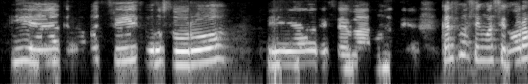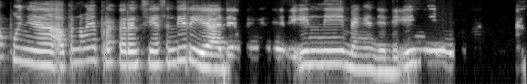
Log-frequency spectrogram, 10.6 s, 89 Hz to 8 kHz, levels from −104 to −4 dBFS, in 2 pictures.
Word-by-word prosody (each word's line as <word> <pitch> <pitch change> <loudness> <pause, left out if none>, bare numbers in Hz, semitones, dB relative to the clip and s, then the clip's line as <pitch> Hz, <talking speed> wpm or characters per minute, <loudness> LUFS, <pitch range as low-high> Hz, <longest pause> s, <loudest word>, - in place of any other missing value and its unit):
Iya, 305 0 0 0.3
kenapa 285 +2 -18 0.2
sih 300 +1 -2 0.2
suruh-suruh. 270 +1 +6 0.6
Iya, 255 0 +2 0.3
rese 255 -4 -11 0.2
banget 210 +1 -6
deh. - - -22 0.3
Kan 320 +1 +1
masing-masing 320 -6 -5
orang 350 +3 +3
punya, 300 -4 -2 0.2
apa 240 - -4
namanya, 310 +2 -4
preferensinya 260 -1 +1
sendiri 310 +3 -1
ya, 230 - +7
ada 205 - -1
yang 210 - -12
pengen 310 0 -20
jadi 280 - -6
ini, 270 0 +1 0.2
pengen 205 -2 -3
jadi 180 0 -3
ini, 280 - -3 0.3
gitu - - -44 0.5
kan. - - -11
275 Hz, 155 wpm, -22 LUFS, 255-305 Hz, 0.6 s, ya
